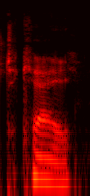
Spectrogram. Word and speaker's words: Takei: Star Trek veterans, George Takei, to rhyme with toupee, and Nicholas Meyer, who directed Star Trek II, The Wrath of Khan, were not fans of this interpretation.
